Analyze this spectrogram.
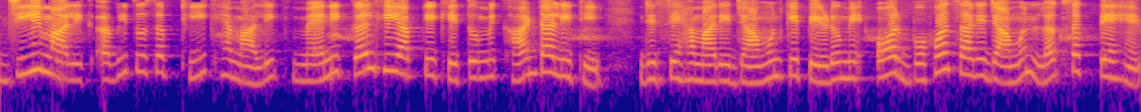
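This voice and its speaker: A woman puts on a cartoonish character voice at a high pitch. She talks at a fairly slow pace with hardly any pauses. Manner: humble, deferential.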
